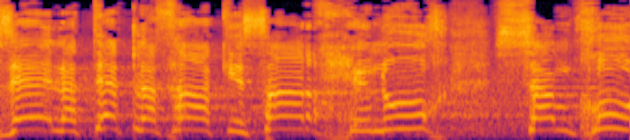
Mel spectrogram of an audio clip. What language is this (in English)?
Hebrew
